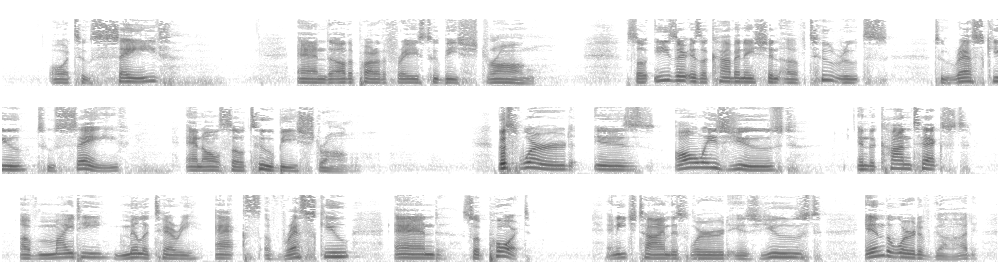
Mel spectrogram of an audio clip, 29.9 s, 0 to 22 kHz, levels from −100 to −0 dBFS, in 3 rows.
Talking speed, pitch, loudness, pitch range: 115 wpm, 130 Hz, -46 LUFS, 120-155 Hz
